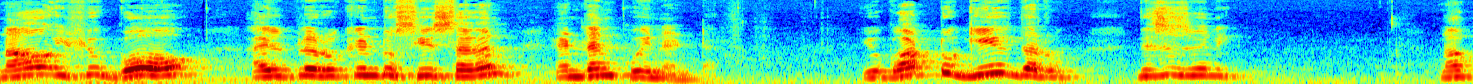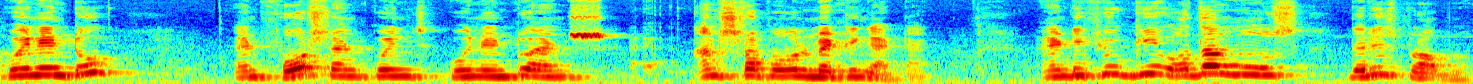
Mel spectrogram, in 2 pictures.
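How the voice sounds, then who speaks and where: Speaking with an Odisha accent, a man has an extremely high pitch and ordinary pitch variation. His moderate pace is broken by long, frequent pauses, and room echo is audible. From India, Odisha. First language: Odia. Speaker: chess coach. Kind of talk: online class. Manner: repetitive.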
